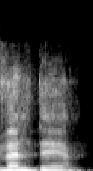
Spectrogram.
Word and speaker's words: Walter: Non. Non. Bruno l'a bien prononcé tout à l'heure. On dit Walter.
